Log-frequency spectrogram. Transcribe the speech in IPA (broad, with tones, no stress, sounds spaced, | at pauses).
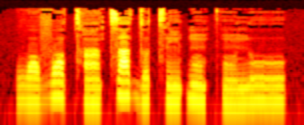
β ɔ˨ v ɔ˦˨ tʰ ã˨ t͡s a˦ d ʊ˨ t͡s ĩ˨˦ ɓ ũ˦˨ pʰ ũ˨ n uː˦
